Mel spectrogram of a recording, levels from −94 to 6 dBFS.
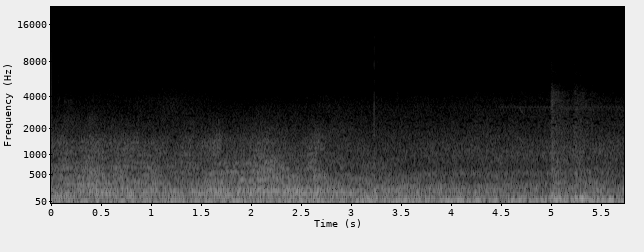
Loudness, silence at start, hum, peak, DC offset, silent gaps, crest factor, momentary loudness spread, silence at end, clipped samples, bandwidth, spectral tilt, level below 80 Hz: -46 LUFS; 0 s; none; -32 dBFS; under 0.1%; none; 12 dB; 4 LU; 0 s; under 0.1%; 5 kHz; -9.5 dB/octave; -48 dBFS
